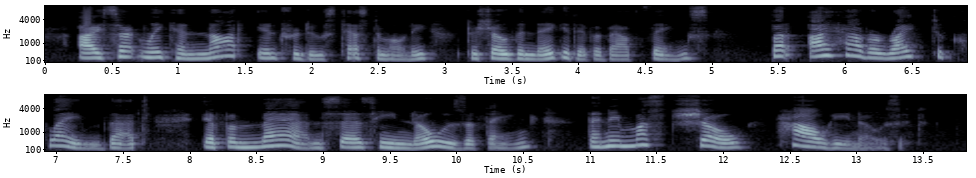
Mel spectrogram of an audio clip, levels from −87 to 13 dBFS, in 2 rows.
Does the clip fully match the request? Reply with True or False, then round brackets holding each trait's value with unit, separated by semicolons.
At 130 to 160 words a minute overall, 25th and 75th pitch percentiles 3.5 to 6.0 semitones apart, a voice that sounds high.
True (150 wpm; 4.9 semitones; 200 Hz)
